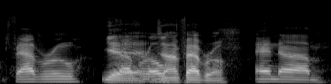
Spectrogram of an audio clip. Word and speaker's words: Favreau: I don't know how to pronounce his name. John Favreau. Favreau.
